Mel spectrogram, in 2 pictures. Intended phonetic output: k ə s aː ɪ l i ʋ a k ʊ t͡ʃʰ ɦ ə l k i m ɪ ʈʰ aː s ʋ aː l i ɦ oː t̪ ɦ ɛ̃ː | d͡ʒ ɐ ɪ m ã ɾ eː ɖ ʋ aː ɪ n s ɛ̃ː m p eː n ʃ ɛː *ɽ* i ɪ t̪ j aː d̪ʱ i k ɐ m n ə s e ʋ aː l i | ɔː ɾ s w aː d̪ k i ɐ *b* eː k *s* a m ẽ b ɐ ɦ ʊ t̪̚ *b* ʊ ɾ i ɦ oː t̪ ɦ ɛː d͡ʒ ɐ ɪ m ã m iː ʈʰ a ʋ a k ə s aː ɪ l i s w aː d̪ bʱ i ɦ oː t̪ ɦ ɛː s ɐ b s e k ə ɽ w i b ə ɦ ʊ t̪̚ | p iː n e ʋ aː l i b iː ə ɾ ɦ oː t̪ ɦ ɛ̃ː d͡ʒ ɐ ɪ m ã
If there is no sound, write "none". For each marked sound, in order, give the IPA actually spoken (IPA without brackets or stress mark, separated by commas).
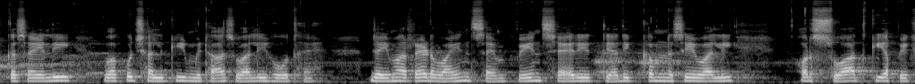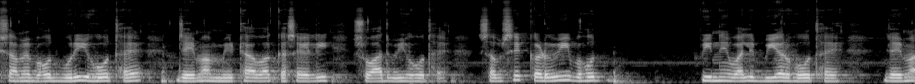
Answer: ɾ, p, ʃ, b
